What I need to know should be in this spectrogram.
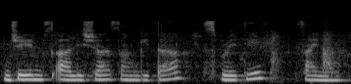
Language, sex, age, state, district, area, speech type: Nepali, female, 18-30, West Bengal, Kalimpong, rural, spontaneous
